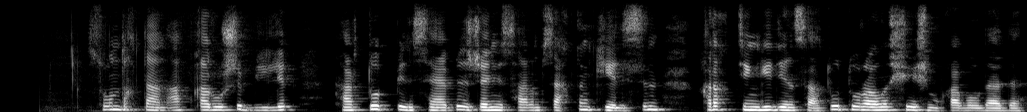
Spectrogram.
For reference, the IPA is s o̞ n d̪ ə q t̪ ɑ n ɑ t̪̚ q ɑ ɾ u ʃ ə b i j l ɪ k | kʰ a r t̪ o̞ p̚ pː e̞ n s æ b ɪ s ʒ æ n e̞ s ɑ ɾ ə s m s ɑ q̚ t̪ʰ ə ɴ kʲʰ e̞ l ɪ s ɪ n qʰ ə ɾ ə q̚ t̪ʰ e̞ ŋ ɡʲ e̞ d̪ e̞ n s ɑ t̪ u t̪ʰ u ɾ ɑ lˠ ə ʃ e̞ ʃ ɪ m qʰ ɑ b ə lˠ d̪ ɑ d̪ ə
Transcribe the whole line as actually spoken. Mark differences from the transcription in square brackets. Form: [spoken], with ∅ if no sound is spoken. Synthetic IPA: s o̞ n d̪ ə q t̪ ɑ n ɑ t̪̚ q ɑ ɾ u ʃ ə b i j l ɪ k | kʰ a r t̪ o̞ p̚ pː e̞ n s æ b ɪ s ʒ æ n e̞ s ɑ ɾ ə [∅] m s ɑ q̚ [t̪] ə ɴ kʲʰ e̞ l ɪ s ɪ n qʰ ə ɾ ə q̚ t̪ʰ e̞ ŋ ɡʲ e̞ d̪ e̞ n s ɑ t̪ u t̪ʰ u ɾ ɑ lˠ ə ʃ e̞ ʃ ɪ m qʰ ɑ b ə lˠ d̪ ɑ d̪ ə

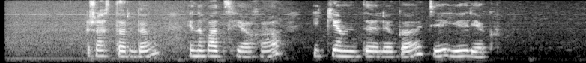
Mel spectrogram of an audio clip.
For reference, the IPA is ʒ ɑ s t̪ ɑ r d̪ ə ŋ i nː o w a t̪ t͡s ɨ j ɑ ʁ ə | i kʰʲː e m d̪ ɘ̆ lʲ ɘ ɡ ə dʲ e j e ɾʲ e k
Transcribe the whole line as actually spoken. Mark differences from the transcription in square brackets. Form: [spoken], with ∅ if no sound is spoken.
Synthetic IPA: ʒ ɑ s t̪ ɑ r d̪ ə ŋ i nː o [v] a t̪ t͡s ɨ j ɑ ʁ [ɑ] | i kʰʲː e m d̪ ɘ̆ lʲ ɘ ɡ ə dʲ e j e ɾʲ e k

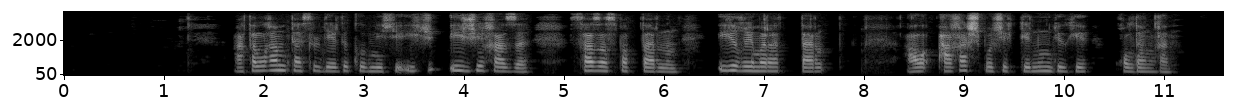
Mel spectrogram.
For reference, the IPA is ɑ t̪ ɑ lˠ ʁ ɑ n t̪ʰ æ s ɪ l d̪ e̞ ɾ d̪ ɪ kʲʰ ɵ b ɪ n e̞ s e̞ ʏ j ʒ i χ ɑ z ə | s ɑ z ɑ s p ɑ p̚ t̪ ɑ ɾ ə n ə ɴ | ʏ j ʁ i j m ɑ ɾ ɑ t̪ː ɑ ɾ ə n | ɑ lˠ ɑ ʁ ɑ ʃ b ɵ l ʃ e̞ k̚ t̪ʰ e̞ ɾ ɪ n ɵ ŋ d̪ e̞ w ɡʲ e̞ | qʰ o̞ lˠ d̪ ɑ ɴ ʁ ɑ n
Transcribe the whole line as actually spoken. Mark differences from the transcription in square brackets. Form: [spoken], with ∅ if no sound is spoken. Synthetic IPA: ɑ t̪ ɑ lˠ ʁ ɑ n t̪ʰ æ s ɪ l d̪ e̞ ɾ d̪ ɪ kʲʰ ɵ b ɪ n e̞ s e̞ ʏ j ʒ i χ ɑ z ə | s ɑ z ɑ s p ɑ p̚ t̪ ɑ ɾ ə n ə ɴ | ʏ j ʁ i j m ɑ ɾ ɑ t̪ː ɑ ɾ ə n | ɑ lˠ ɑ ʁ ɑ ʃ b ɵ l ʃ e̞ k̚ [t̪] e̞ ɾ ɪ n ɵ ŋ d̪ e̞ w ɡʲ e̞ | qʰ o̞ lˠ d̪ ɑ ɴ ʁ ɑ n

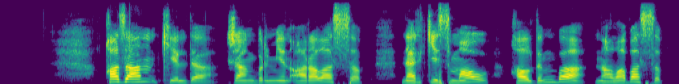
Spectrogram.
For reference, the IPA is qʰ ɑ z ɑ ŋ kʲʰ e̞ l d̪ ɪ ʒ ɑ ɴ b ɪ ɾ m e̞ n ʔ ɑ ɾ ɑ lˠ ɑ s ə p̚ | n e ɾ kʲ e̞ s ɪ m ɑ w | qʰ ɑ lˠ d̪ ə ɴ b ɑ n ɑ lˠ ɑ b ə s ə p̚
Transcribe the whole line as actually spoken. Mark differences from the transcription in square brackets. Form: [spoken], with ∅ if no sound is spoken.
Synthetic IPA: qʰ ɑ z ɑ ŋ kʲʰ e̞ l d̪ ɪ ʒ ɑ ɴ b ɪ ɾ m e̞ n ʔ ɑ ɾ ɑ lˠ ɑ s ə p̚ | n [æ] ɾ kʲ e̞ s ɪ m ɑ w | qʰ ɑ lˠ d̪ ə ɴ b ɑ n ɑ lˠ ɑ b [ɑ] s ə p̚

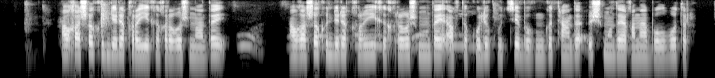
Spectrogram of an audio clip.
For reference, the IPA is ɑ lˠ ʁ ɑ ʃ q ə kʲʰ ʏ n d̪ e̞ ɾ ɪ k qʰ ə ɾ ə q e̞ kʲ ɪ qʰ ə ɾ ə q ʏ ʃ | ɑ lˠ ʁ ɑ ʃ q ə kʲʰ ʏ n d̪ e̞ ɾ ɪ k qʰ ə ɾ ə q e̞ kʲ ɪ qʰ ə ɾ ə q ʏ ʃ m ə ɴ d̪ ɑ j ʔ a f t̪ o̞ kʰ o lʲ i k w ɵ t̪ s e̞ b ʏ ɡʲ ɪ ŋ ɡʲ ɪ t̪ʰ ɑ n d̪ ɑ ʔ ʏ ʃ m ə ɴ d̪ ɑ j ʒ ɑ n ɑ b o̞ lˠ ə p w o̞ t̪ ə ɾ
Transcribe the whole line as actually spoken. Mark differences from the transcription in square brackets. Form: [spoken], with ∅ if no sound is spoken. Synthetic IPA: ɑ lˠ ʁ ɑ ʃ q ə kʲʰ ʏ n d̪ e̞ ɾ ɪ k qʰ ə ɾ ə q e̞ kʲ ɪ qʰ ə ɾ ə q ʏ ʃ | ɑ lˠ ʁ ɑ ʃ q ə kʲʰ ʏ n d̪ e̞ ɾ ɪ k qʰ ə ɾ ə q e̞ kʲ ɪ qʰ ə ɾ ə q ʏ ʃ m ə ɴ d̪ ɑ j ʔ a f t̪ o̞ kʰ o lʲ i k w ɵ t̪ s e̞ b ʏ ɡʲ ɪ ŋ ɡʲ ɪ t̪ʰ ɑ [ɴ] d̪ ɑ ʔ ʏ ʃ m ə ɴ d̪ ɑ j [ʁ] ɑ n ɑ b o̞ lˠ ə p w o̞ t̪ ə ɾ

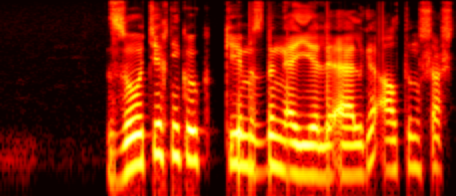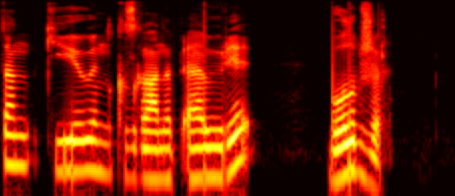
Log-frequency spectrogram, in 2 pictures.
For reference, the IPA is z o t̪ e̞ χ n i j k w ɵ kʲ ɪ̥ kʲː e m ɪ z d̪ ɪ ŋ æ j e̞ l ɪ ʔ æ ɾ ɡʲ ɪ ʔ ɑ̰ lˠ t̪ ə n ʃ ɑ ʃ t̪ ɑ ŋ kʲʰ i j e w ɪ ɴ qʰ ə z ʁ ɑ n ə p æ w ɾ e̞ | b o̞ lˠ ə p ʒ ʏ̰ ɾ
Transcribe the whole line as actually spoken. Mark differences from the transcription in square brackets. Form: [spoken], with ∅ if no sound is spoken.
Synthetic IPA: z o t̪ e̞ χ n i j k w ɵ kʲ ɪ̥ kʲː e m ɪ z d̪ ɪ ŋ æ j e̞ l ɪ ʔ æ [l] ɡʲ ɪ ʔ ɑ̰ lˠ t̪ ə n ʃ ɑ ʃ t̪ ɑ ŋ kʲʰ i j e w ɪ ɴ qʰ ə z ʁ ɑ n ə p æ w ɾ e̞ | b o̞ lˠ ə p ʒ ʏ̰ ɾ

